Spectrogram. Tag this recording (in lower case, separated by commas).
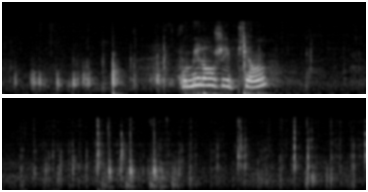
speech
